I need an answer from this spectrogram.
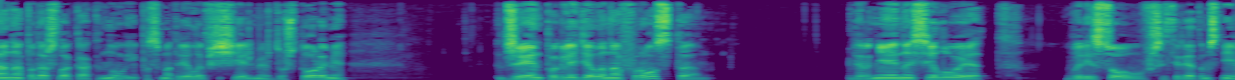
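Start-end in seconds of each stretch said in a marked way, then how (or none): none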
